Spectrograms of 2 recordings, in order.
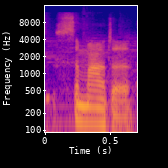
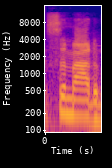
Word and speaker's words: Samadder: Before I do introduce you, though, how do you say your surname? Because people say mine wrong all the time when they introduce me, so I wanted to check I'm saying it right. – I'm not really sure. I guess Samadder. – We'll get as close as we can, eh? – I think Samadder, but only because that makes my punning Twitter handle work.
